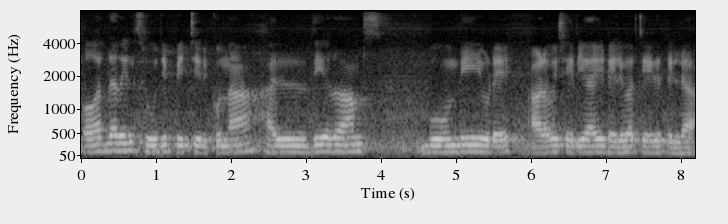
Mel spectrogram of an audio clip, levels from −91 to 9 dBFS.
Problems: none marked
